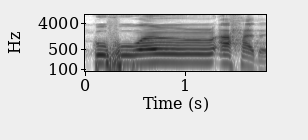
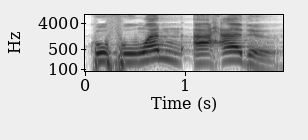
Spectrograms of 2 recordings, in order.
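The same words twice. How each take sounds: First: The N is nasalized and held into the next word. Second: The N is pronounced clearly before the next vowel. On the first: The speaker calls it wrong. "You don't do any gunna. You don't say" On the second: The speaker calls it right. "So this is izhar"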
